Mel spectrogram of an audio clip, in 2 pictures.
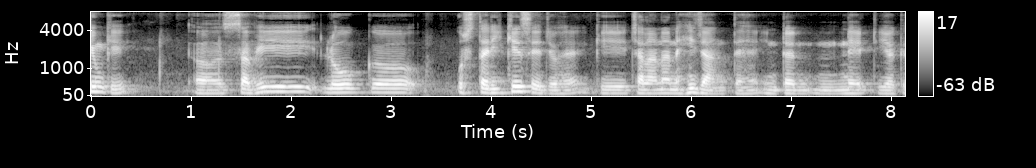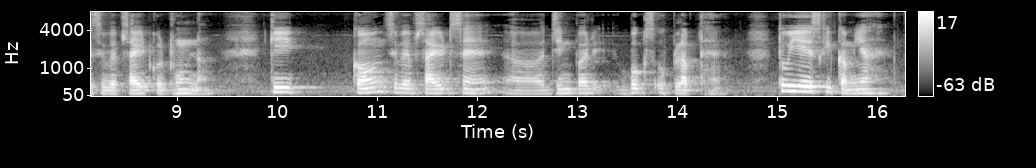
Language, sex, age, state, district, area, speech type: Urdu, male, 18-30, Delhi, South Delhi, urban, spontaneous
